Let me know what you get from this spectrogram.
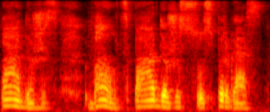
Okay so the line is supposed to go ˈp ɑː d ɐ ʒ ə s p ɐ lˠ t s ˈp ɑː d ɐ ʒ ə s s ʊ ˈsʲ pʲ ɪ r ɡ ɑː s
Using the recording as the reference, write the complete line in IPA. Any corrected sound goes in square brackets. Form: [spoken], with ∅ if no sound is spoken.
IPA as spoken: ˈp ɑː d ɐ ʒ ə s [b] ɐ lˠ t s ˈp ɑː d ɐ ʒ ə s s ʊ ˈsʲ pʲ ɪ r ɡ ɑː s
